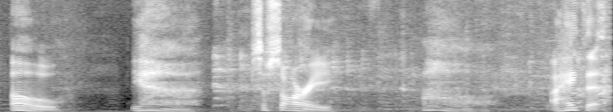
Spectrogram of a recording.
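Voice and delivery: exaggerated calm whisper, very slow. Retelling how they spoke to someone upset, mock over-dramatically calm. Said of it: "over-dramatically calm".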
